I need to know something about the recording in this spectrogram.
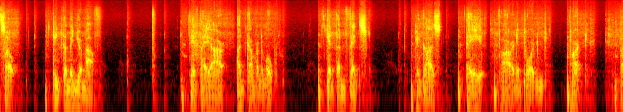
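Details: Adult laryngectomee speaker; esophageal speech after laryngectomy.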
